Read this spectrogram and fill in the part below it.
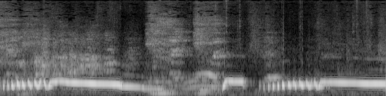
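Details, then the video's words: Ringneck doves, an albino white and a local bird, laughing while nodding in training; quick vibrating pulses flow into a long coo gliding lower, then a short note and another pulsed coo. "puter putih albino versus puter lokal ngangguk dan tertawa"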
